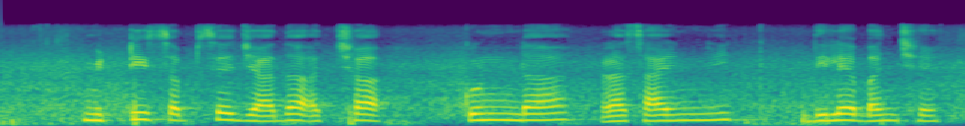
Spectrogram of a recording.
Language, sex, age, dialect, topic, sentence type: Magahi, male, 46-50, Northeastern/Surjapuri, agriculture, question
